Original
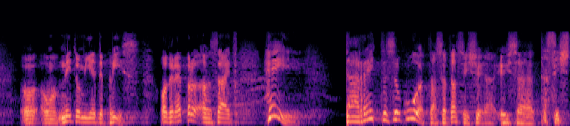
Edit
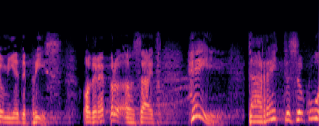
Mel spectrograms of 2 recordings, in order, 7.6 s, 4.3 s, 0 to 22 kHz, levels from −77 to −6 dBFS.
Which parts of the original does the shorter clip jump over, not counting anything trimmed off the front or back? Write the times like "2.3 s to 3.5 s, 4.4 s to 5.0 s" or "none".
4.3 s to 4.6 s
